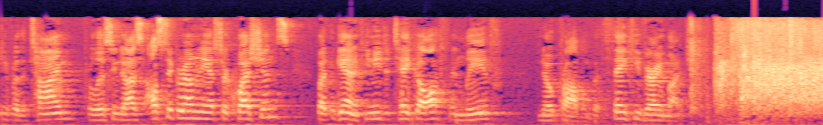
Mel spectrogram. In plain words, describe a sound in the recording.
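A man speaks to an audience through a microphone in an echoing hall.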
